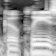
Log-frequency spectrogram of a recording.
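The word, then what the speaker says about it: gopls: Imagine um go please you know go pls uh which you pronounce it go please is the go language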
